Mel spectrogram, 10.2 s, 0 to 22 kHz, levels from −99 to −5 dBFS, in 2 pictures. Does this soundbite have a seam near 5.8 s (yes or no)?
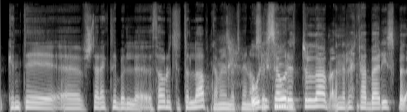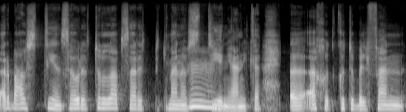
no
